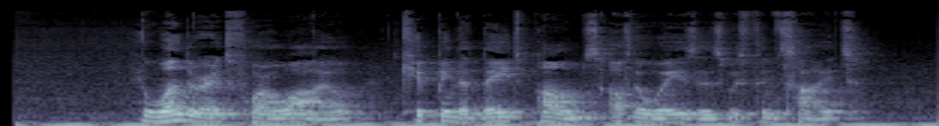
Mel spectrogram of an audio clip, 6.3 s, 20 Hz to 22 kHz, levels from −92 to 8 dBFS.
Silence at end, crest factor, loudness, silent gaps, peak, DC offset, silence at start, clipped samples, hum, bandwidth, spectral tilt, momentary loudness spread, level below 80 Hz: 0 s; 20 dB; -27 LUFS; none; -8 dBFS; under 0.1%; 0.1 s; under 0.1%; none; 16 kHz; -6.5 dB/octave; 19 LU; -34 dBFS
